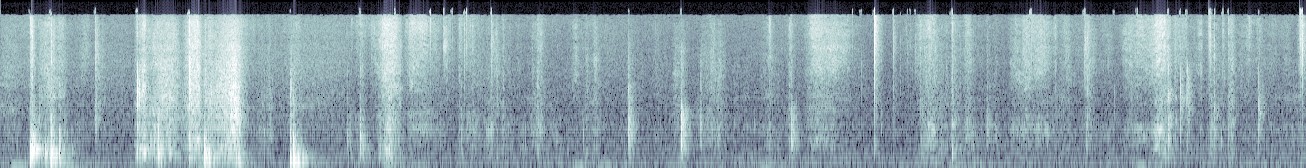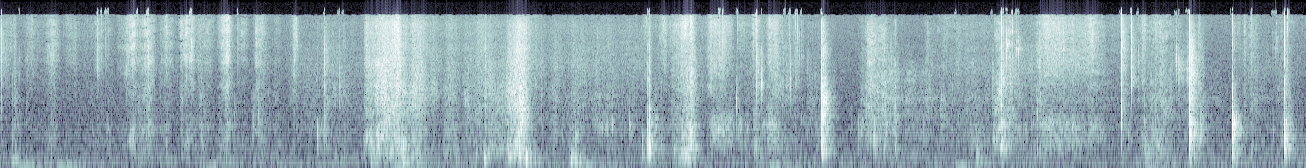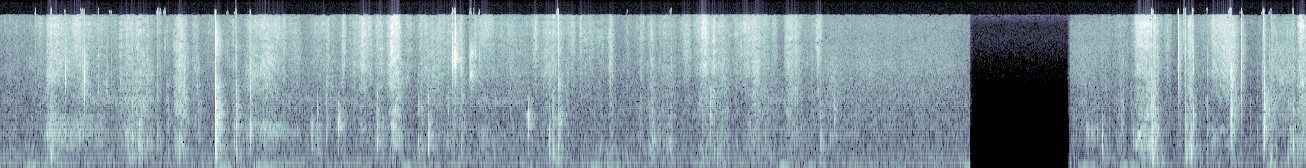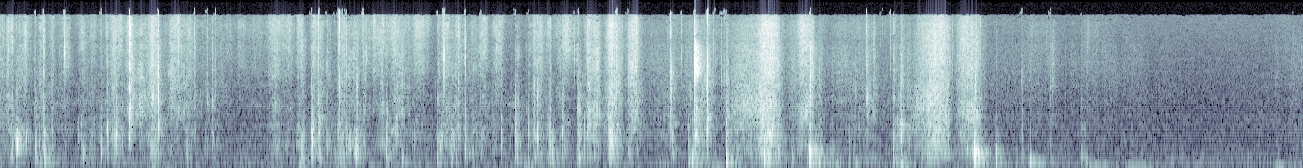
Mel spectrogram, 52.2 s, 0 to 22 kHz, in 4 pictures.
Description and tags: concrete 16d trekkingshoes onoff
Putting trekking shoes on/off on concrete. Recorded with a ZOOM H2 in a basement of a house, normalized with Audacity.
